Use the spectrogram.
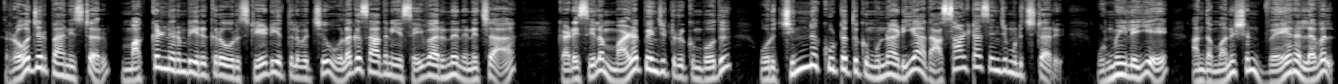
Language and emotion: Tamil, surprised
